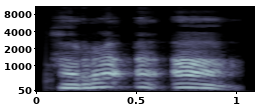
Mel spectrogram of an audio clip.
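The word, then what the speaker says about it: הָרָעָה: these, you know that I treat the ayin kind of like a guttural stop, like the okina in Hawaiian, right? So that so hara'a. You kind of get like a little bit of a stutter in there on this one.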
